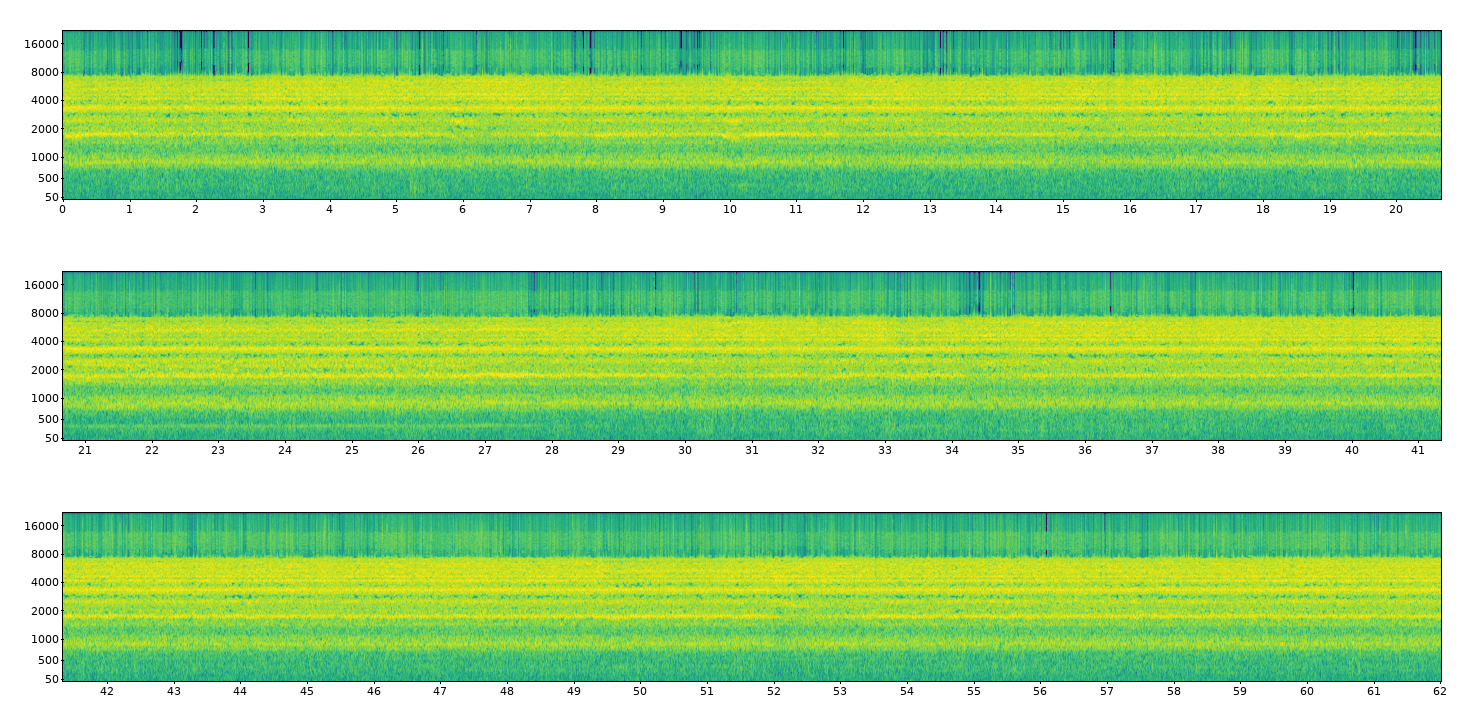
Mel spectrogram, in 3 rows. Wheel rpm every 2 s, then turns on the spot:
230, 230, 230, 230, 230, 230, 230, 230, 240, 230, 220, 210, 210, 220, 230, 230, 230, 230, 230, 230, 230, 230, 230, 230, 230, 230, 230, 230, 230, 230, 230.
none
